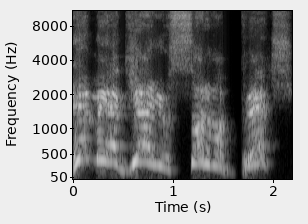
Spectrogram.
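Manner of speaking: high, loud, furious scream.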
